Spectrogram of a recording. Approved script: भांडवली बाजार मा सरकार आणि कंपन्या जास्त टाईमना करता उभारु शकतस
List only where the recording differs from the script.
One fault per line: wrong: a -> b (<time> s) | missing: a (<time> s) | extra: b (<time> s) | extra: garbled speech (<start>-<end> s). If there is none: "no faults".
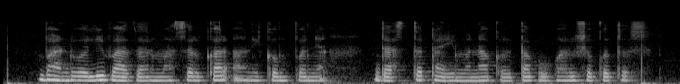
no faults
